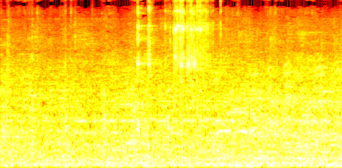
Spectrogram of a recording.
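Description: Casino table ambience: a steady murmur of background chatter, with a brief cluster of light clinks about two seconds in.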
